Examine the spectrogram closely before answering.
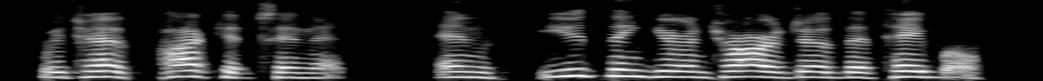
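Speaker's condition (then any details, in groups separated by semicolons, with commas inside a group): ALS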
